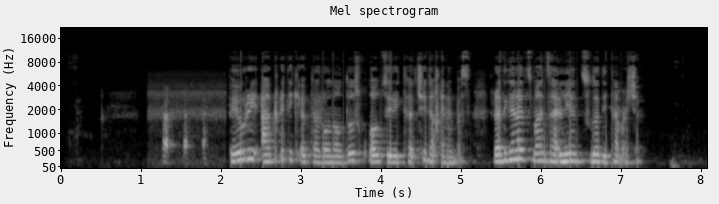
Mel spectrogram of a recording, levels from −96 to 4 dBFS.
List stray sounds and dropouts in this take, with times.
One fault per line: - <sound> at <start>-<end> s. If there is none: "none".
- laugh at 1.3-1.9 s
